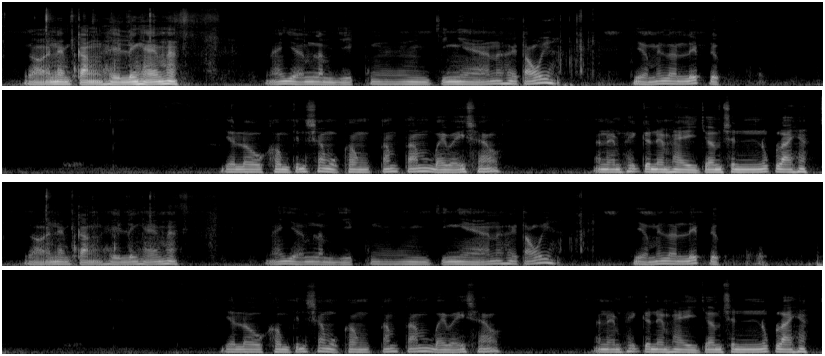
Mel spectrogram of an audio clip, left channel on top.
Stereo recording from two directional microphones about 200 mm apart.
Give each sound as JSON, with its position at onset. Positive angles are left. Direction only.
{"t": 0.2, "sound": "speech", "side_deg": 15}
{"t": 2.6, "sound": "speech", "side_deg": 5}
{"t": 5.6, "sound": "a sound", "side_deg": 35}
{"t": 6.3, "sound": "speech", "side_deg": 0}
{"t": 10.4, "sound": "speech", "side_deg": 0}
